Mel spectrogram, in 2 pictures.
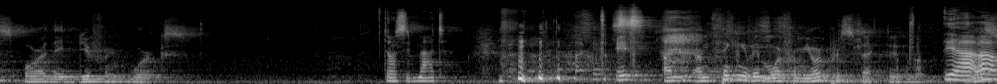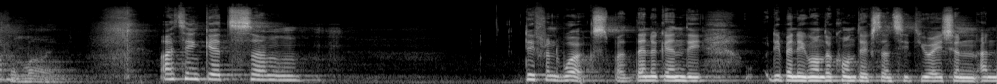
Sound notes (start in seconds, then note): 4.9 laughter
